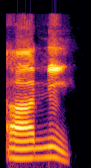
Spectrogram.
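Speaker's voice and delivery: "ani" said loudly and clearly for repeating; model word. Shown as a demonstration. Teacher leading class repetition: loud, clear "ani". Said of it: "repita conmigo".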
